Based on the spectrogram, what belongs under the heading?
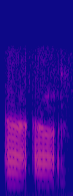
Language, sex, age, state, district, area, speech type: Assamese, male, 18-30, Assam, Charaideo, rural, conversation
